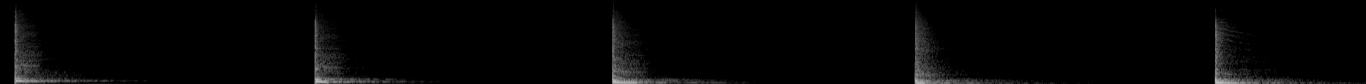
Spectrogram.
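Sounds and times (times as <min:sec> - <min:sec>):
tom drum hit with stick: 0:09.2 - 0:10.1, 0:12.2 - 0:13.1.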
